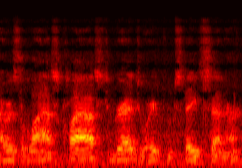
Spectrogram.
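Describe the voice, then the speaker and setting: A man with a Midwestern American accent speaks at a fairly low pitch. Noticeable background noise and audible room echo are present. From US Midwest, Iowa. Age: 70s. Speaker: retired barber, local resident. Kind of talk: oral history interview. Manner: halting.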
